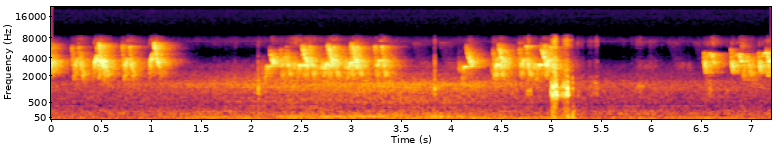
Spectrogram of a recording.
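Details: Bar-winged prinia contest song: several quick runs of high, clipped chirps broken by pauses, with a sharp knock or clatter near the middle and low background rumble.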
